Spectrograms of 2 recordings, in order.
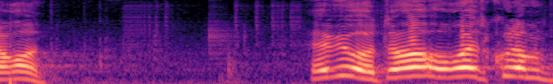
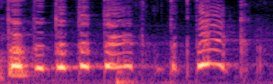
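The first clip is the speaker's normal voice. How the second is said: high imitated clicking.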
